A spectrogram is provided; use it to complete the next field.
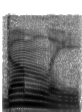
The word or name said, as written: dumbly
